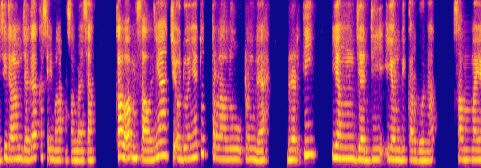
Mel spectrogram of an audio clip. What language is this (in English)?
Indonesian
